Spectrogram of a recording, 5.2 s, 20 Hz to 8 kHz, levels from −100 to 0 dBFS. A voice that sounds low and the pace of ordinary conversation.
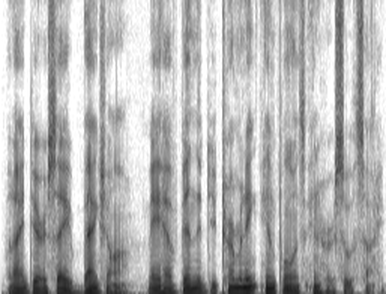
Yes: very low, 90 Hz; average, 165 wpm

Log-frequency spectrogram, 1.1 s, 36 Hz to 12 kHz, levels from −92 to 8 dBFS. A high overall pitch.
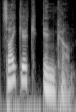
No: low, 135 Hz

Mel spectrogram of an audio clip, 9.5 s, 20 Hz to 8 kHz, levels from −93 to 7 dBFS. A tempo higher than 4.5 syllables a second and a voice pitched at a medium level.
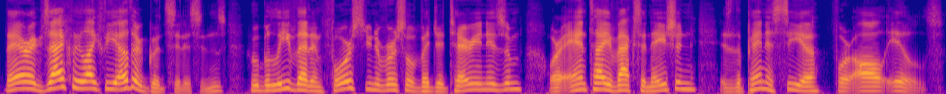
Yes: 5.4 syllables/s; medium, 160 Hz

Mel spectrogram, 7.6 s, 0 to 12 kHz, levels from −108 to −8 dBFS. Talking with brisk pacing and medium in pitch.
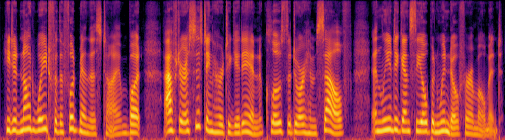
No: fast, 230 wpm; high, 205 Hz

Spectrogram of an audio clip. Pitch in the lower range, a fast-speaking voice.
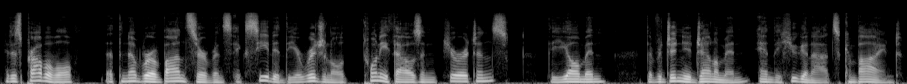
No: low, 120 Hz; average, 160 wpm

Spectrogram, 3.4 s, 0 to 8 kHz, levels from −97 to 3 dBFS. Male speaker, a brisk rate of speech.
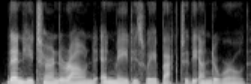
No: female; fast, 215 wpm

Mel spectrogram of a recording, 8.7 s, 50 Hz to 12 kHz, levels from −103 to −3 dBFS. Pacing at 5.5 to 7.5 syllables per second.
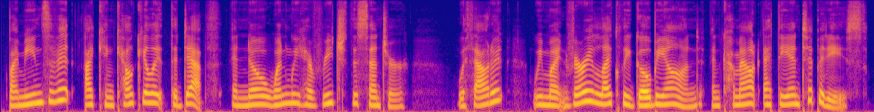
Yes: 5.7 syllables/s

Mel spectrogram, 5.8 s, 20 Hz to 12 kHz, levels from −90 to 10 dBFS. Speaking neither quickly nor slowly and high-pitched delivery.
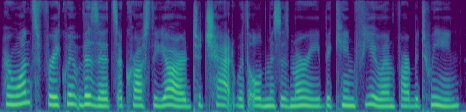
Yes: average, 185 wpm; high, 225 Hz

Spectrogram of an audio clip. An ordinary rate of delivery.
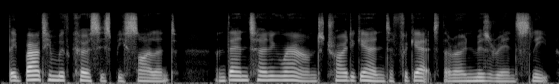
No: fast, 215 wpm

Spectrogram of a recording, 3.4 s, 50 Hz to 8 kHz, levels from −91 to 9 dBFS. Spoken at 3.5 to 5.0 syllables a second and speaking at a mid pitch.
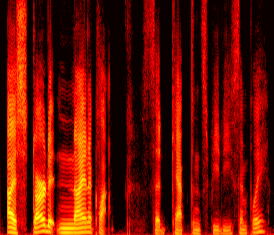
Yes: 4.6 syllables/s; medium, 145 Hz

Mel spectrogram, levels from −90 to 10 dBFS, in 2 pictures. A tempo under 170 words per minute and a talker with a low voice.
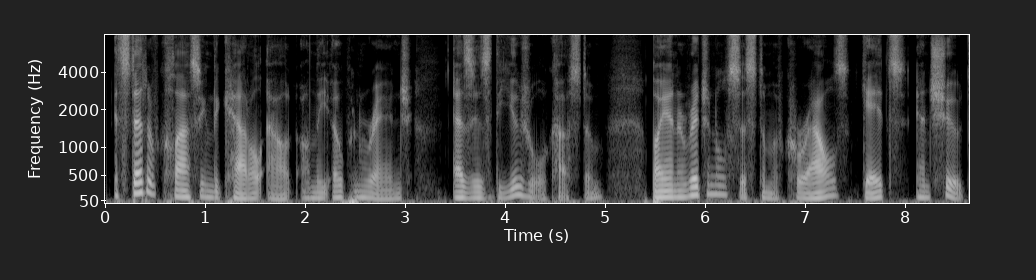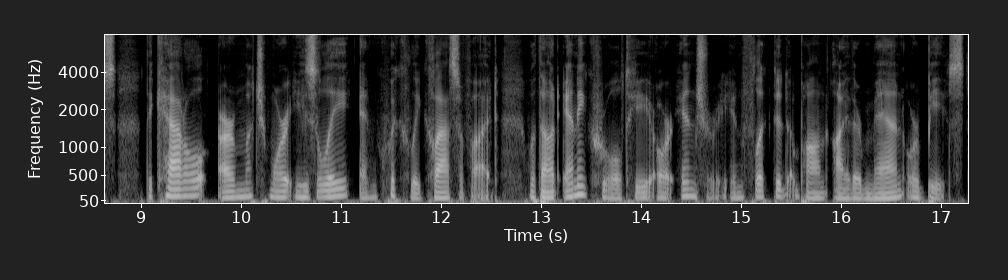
Yes: average, 155 wpm; low, 105 Hz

